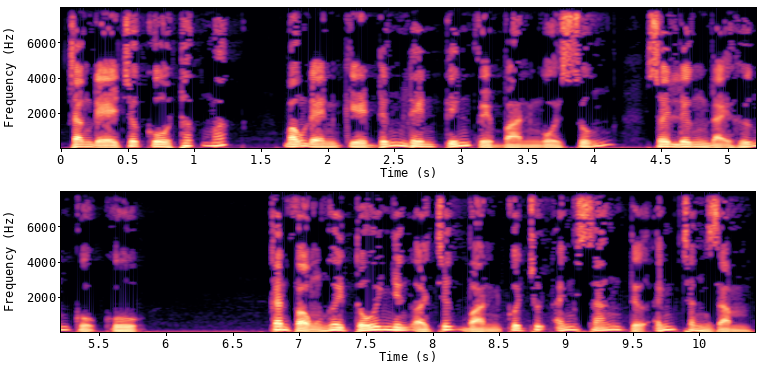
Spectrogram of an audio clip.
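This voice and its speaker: A man narrating a ghost story in an expressive storytelling manner, as an audiobook. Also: mid-range voice, normal speed, no room sound.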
